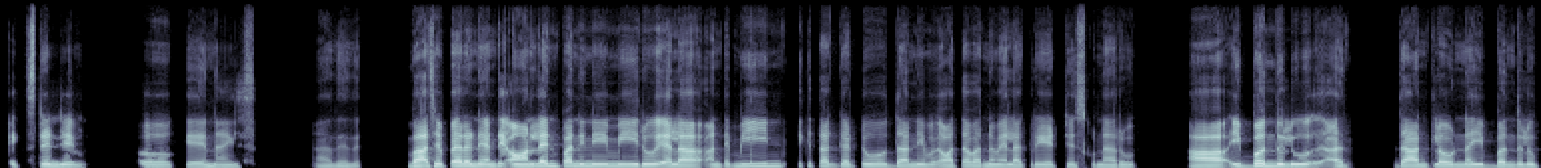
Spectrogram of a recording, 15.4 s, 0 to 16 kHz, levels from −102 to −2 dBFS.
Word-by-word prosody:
Extend 210 +1 -2
చేయండి 190 -3 -1 0.7
okay. 195 -2 -6 0.2
Nice. 185 +1 -8 0.8
అదే 95 -1 -9
అదే 95 - -12 0.5
బా 210 - +7
చెప్పారండి. 220 -1 +3
అంటే 220 +4 +2 0.2
ఆన్లైన్ 225 +2 +4
పనిని 220 -1 +2 0.2
మీరు 220 +1 +1 0.2
ఎలా 205 0 +4 0.3
అంటే 205 +1 -6
మీ 220 - -1 0.2
ఇంటికి 230 +1 -10
తగ్గట్టు 220 0 -4 0.3
దాన్ని 205 0 -1 0.3
వాతావరణం 205 +1 -3
ఎలా 200 0 -2
క్రియేట్ 195 -1 -5
చేసుకున్నారు. 190 -1 -7 0.7
ఆ - - +5 0.4
ఇబ్బందులు 210 0 +3 0.4
ఆ! - - +2 0.7
దాంట్లో 205 0 +1
ఉన్న 200 +1 -5 0.2
ఇబ్బందులు 200 +1 -4
205 Hz, 110 wpm, -22 LUFS, 195-220 Hz, 0.8 s, బా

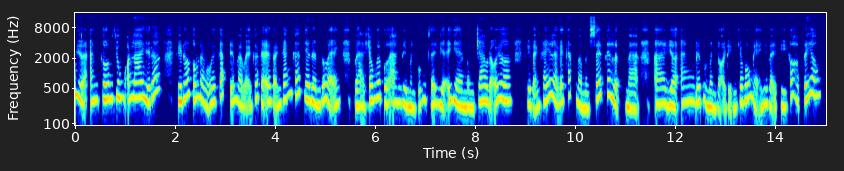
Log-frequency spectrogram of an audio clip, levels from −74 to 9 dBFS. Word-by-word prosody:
như 355 -5 +4
là - - 0
ăn 285 +3 0
cơm 305 0 +6
chung 330 -2 +2
online 330 +2 +2
vậy 270 -4 +4
đó. 335 - +2 0.5
Thì 275 - +5
nó 330 +6 +2
cũng 295 +2 +3
là 310 -5 0
một 215 - -2
cái 270 +1 +1
cách 355 +4 0
để - - 0
mà 285 -4 0
bạn - - -3
có 315 - +1
thể 280 +1 +2
bạn 240 - -1
gắn 300 +7 0
kết 385 +4 0
gia 300 -2 +5
đình 250 -4 +2
của 280 - +3
bạn 250 -1 0 0.3
và 225 0 +1
trong 285 +5 +1
cái 335 - +3
bữa 255 - +1
ăn 260 +1 -2
thì 240 - +2
mình 215 -2 +1
cũng 270 +7 -3
sẽ - - +1
dễ 250 +1 0
dàng 230 -6 +3
mình 205 -1 0
trao 275 +1 +2
đổi 280 - +1
hơn. 285 -2 +2 0.3
Thì 240 - +2
bạn 200 +2 -1
thấy 295 +7 +2
là 290 - +2
cái 280 - +1
cách 360 +1 -2
mà 250 -5 0
mình 200 -1 -1
xếp 310 - +2
cái 380 - +1
lịch 285 - +3
mà, 200 -3 0 0.3
a, 250 0 -1
giờ 235 -2 +2
ăn 275 +1 -3
để 265 0 +1
mà 290 - -2
mình 215 -3 +1
gọi 195 - -4
điện 210 -2 -3
cho 265 0 0
bố 295 +3 +2
mẹ 220 -6 -3
như 245 +1 0
vậy 225 - -2
thì 215 -1 -2
có 345 - -1
hợp 280 - -2
lý 300 +7 +4
hông? 365 +1 -3
275 Hz, 285 wpm, -24 LUFS, 230-305 Hz, 0.5 s, cơm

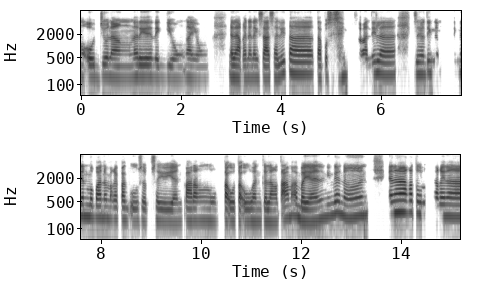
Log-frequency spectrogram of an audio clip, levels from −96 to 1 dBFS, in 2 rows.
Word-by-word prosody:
audio 160 +1 -2
ng 155 -1 +1
naririnig 160 -1 0
yung 150 -1 -7
nga 155 -1 +1
yong 150 0 -12 0.4
lalaki 155 -2 +2
na 155 - -1
nagsasalita, 190 +6 +2
tapos 160 +2 +1
ise-send 170 +2 +2
ko - - -65
sa - - -4
kanila, 195 +4 -1 0.2
tapos 195 - -7
yun, 190 0 -3
"Tingnan 205 0 -5
mo - - -50 0.2
tingnan 210 0 -2
mo 200 - -2
paano 195 -1 +3
makipag-usap 170 -3 -5
sa'yo 160 -1 -5 0.2
yan 150 0 -3
parang 165 -1 -1 0.2
tau-tauhan 160 -1 0
ka 160 - -1
lang, 155 0 -1
tama 195 +1 +2
ba 170 - +4
yan?" 160 +3 +3
Yung 215 - -10
ganon. 220 -2 -1 0.4
Kaya 245 - +5
nakakatulong 265 -3 +6
sa'kin 215 0 +2
na 210 - +4
165 Hz, 145 wpm, -24 LUFS, 155-200 Hz, 0.4 s, nakakatulong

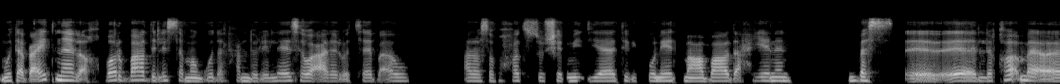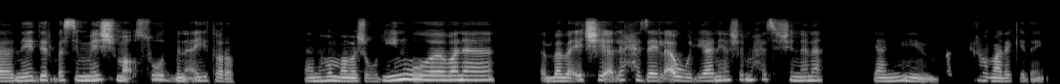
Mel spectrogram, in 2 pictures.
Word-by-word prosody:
مُتابعتنا 190 +3 +2
لأخبار 185 +3 -1
بعض 200 -1 0
لسّه 180 0 0
موجودة 155 +2 -4
الحمد 155 -2 -7
لله، 155 +3 -4
سواء 165 -2 +1
على 150 - 0
الواتساب 155 +1 -8
أو 160 0 -5 0.6
على 160 0 -3
صفحات 165 +2 -5
السوشيال 165 -1 0
ميديا، 160 0 -2
تليفونات 165 0 -3
مع 155 -1 +3
بعض 160 0 0
أحيانًا. 170 0 -3 0.6
بس 175 0 +3
آآ 470 +1 +3
اللقاء 170 +7 -1
بقى 155 -4 +3
نادر، 185 +5 -1
بس 200 -2 +3
مش 195 +4 +7
مقصود 215 -4 -3
من 160 - -1
أي 175 - -4
طرف. 155 -3 -5 0.7
لإن 160 +2 -2
هم 175 +1 0
مشغولين، 160 +7 +1
و - - +5 0.4
وأنا 205 0 +2 0.5
ما 160 - -1
بقيتش 205 +7 +6
ألَِح 210 0 -2
زي 175 -2 0
الأول 165 -1 -1
يعني، 170 +3 -1
عشان 220 +2 -4
ما 210 - -1
أحسّش 220 0 -4
إن 180 -2 -3
أنا 185 +1 -3 0.5
يعني 155 +1 -3 0.2
باجبرهم 175 +1 -8
على 150 0 -2
كده - - -14
يعني. - - -10
170 Hz, 145 wpm, -23 LUFS, 160-200 Hz, 0.7 s, مش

